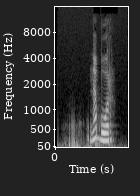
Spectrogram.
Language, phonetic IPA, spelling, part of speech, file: Russian, [nɐˈbor], набор, noun, Ru-набор.ogg
- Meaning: 1. set, kit, outfit, collection (collection of various objects for a particular purpose, such as a set of tools) 2. font type case containing movable type 3. typesetting, composition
